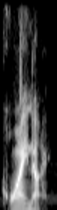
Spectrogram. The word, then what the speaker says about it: quinine: QUININE. Quinine. Oh wow. I'm like the walking. The Brits call it quinine, something like that.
